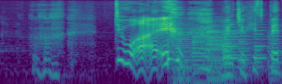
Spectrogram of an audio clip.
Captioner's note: laughs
